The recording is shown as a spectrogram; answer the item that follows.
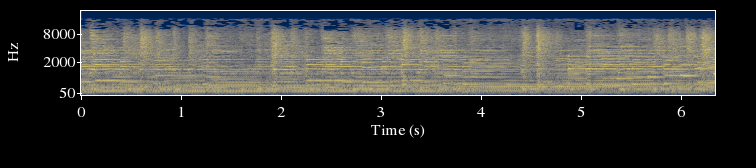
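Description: Folk-rock band playing an instrumental passage live: acoustic guitars strummed and picked over a drum kit, with no singing.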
